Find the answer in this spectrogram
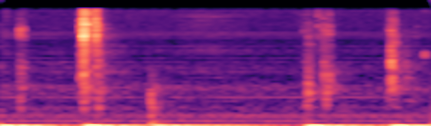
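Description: A few separate keystrokes on a computer keyboard, irregularly spaced, as a short shell command is typed and corrected, with a low rumble underneath.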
